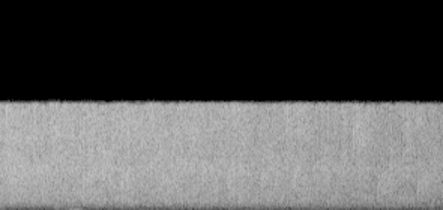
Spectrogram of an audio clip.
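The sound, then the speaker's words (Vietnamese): An audience at a Buddhist retreat applauds as a pledge to commit to the teaching, a dense, continuous wash of clapping that holds at an even, fairly loud level for the whole stretch and eases only slightly toward the end. No one speaks over it. “Nếu quý vị thấy điều đó là thực hiện được, hãy dâng cao tràng vỗ tay để cam kết.”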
